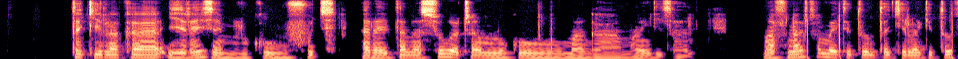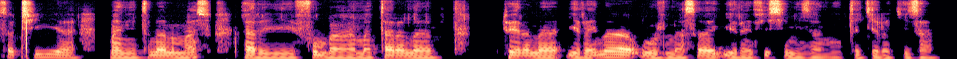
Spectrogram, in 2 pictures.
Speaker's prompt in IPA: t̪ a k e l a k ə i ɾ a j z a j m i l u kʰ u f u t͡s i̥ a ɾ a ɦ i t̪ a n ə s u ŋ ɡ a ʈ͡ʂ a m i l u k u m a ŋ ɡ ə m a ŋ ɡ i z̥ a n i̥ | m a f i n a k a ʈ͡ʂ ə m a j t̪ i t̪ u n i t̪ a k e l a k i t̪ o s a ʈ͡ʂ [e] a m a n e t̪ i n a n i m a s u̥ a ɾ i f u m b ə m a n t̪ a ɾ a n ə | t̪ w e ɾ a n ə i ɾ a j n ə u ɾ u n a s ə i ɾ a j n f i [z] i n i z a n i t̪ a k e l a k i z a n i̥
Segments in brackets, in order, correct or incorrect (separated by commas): incorrect, incorrect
